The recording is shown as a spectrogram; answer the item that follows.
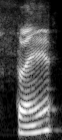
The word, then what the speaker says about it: Pham: So Joanne, I believe her last name is pronounced Flam.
